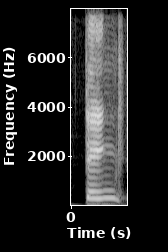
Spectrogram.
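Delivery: imitated ding. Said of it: "imitated bell".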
